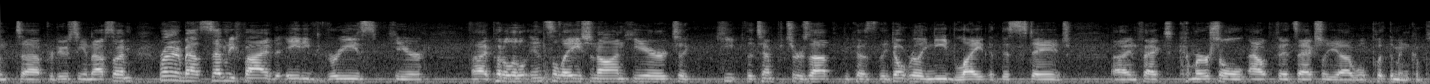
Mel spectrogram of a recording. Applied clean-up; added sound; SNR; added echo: none; none; none; none.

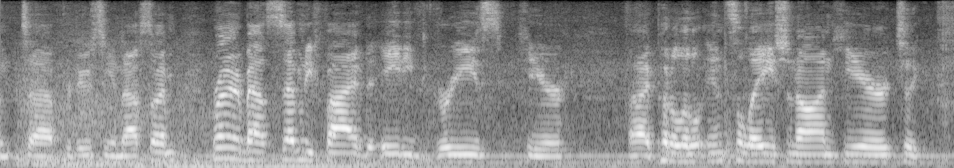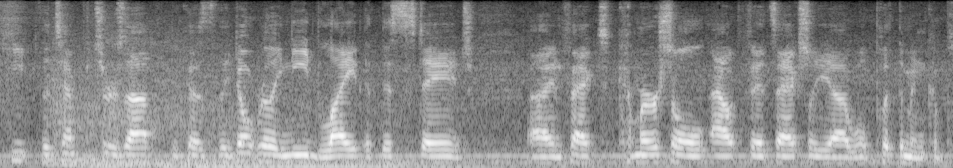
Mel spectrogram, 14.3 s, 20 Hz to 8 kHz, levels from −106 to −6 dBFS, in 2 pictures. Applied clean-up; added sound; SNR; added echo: none; Boom; 13 dB; none.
